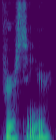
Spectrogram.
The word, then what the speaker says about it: Persinger: And did I say that right, Persinger? – Correct.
